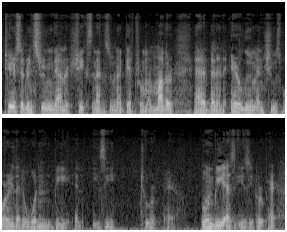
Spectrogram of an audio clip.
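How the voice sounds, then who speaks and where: A man's voice: deep voice, quick pace, darkish tone, low-quality recording. A man hosting a let's play, casually reading game text aloud with some stumbles and commenting on it. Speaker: gaming video host.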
